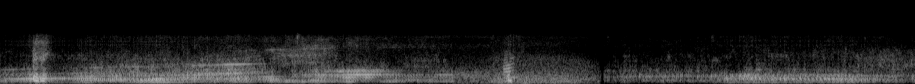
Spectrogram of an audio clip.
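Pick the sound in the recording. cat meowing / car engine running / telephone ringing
car engine running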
